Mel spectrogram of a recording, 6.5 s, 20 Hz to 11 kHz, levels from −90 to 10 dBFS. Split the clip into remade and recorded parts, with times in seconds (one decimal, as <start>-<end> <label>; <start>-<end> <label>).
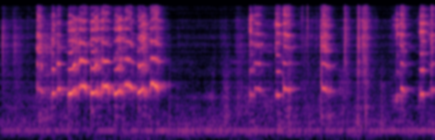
0.0-6.5 remade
